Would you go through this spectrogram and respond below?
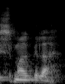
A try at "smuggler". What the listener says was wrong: It's the way you say smuggler. You know, don't don't pronounce the last R.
